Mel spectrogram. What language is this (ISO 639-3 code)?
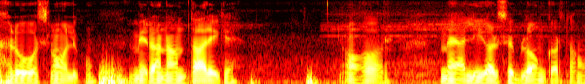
urd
